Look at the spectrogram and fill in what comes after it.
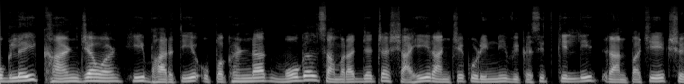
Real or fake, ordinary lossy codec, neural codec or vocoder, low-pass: fake; Opus, 24 kbps; codec, 44.1 kHz, 7.8 kbps, Pupu-Codec; 19.8 kHz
